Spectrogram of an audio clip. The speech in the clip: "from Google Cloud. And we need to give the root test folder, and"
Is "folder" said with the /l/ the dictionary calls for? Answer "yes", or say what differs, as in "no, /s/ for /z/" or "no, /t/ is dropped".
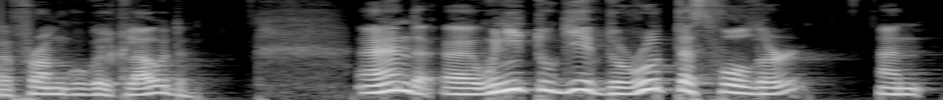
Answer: yes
